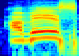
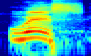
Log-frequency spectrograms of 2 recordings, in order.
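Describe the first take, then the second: First: The name begins with an 'a' vowel. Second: The name begins with a 'u' vowel. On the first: This is the common local form of the name. The speaker calls it wrong. "हम यहाँ पर अपनी ज़बान में ज़्यादातर नाम जो मशहूर है अवैस कहते हैं" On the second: This is the original form of the name. The speaker calls it right. "अलिफ के ऊपर पेश, उवैस ये सही नाम है"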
